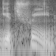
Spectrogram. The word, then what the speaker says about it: Getreide: Patrick Getreide, right? I believe is the proper way. It's French.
